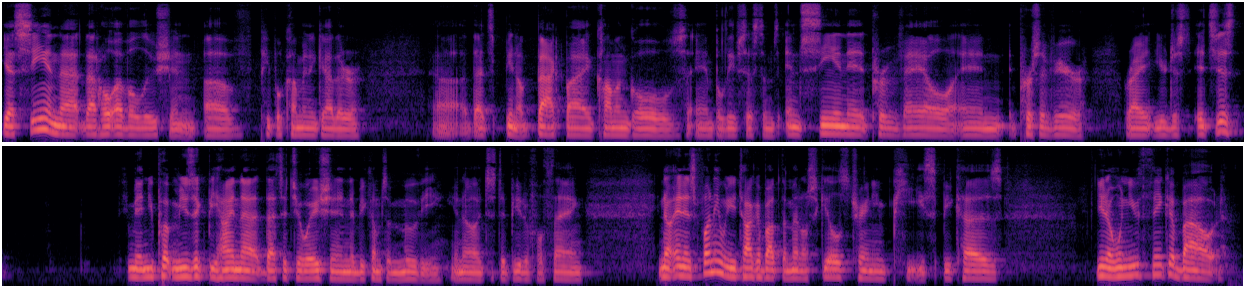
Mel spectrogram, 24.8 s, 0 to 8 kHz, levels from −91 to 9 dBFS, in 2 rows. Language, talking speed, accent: English, 180 wpm, American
